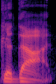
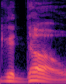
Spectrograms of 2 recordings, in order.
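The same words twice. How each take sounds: First: The final T is clearly pronounced. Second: The final T is silent. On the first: The speaker calls it right. "but apparently it's Godot" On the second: The speaker calls it wrong. "we thought like that's like you know the silent T"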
